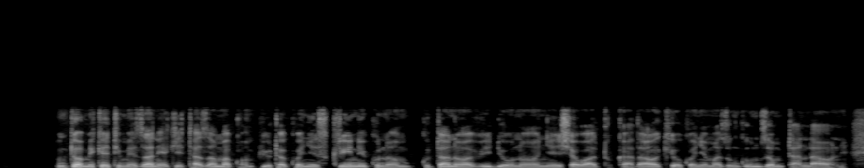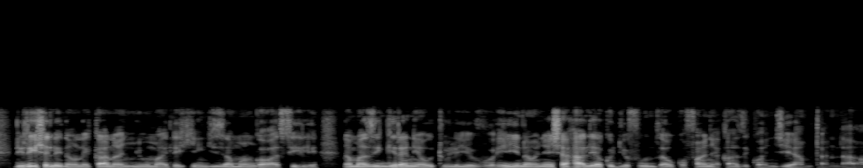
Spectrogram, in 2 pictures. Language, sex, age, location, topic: Swahili, male, 18-24, Nairobi, education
